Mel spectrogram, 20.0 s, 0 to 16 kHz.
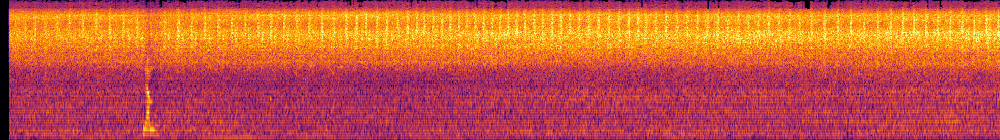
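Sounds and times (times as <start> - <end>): high-pitched outdoor hiss: 0.2 - 20.0.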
